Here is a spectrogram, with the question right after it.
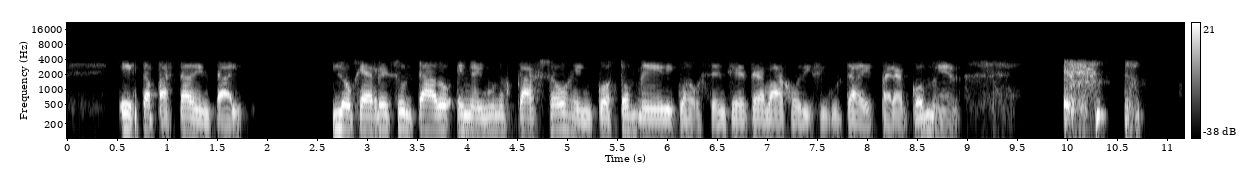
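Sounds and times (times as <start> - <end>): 
faint breathy sounds: 0.0 - 0.5
speech: 0.5 - 1.9, 2.6 - 9.4
person coughing: 10.0 - 10.8.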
